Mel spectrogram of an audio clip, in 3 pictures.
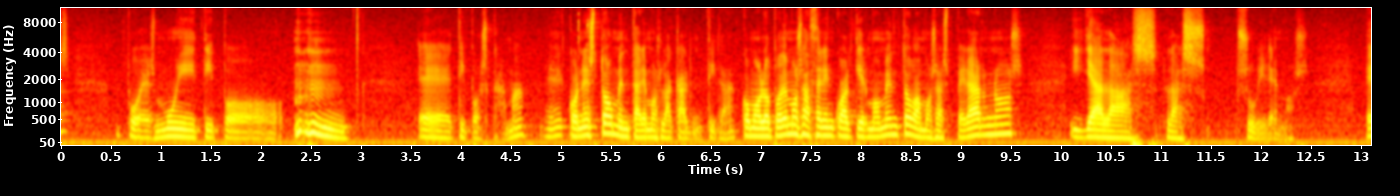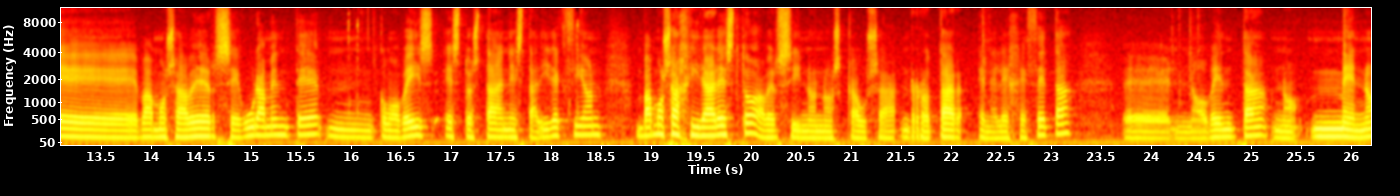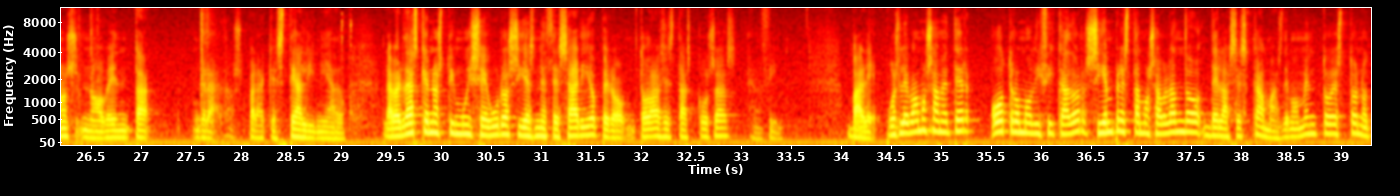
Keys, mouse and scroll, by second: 5.2-8.8 drag, 8.8-13.1 middle drag, 14.9-17.9 middle drag, 16.0-17.9 right drag, 18.2-20.0 right drag, 19.9 r, 29.0-30.9 drag, 32.0-37.9 middle drag, 37.9-39.3 right drag.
